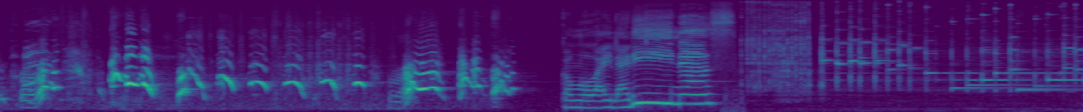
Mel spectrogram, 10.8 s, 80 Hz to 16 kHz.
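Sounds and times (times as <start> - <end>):
dog yipping and whimpering: 0.0 - 5.2
speech: 0.2 - 0.9, 5.7 - 7.3.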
